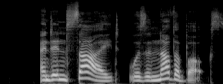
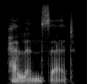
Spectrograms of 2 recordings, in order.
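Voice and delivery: plain reading voice

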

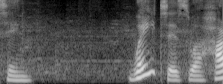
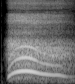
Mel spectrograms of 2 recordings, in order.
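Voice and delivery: quick high gasp of delight; sharp gasp; 13 semitones higher than usual. A narrator's reading. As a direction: gasp in sudden admiration. Grandmother reacts to plan.

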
